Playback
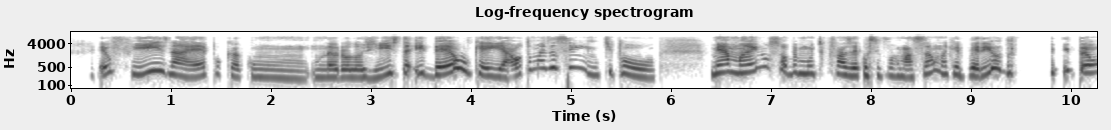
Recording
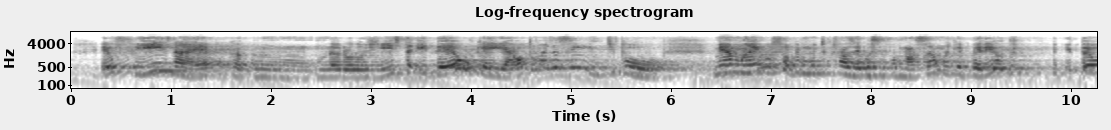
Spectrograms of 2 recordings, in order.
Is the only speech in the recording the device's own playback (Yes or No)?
Yes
